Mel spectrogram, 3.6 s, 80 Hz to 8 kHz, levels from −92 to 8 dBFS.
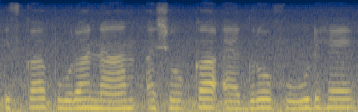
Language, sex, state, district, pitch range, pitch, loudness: Hindi, female, Punjab, Fazilka, 195-215 Hz, 200 Hz, -13 LUFS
